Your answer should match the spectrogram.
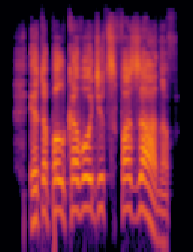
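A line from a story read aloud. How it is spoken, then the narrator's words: Joyful shout. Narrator (Russian): радостно закричал Феликс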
